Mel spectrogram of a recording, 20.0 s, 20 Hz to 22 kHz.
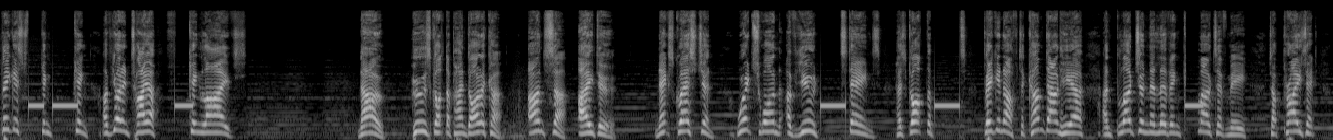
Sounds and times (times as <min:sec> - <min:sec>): Male speech, man speaking: 0:00.0 - 0:03.7, 0:05.4 - 0:09.2, 0:09.8 - 0:19.8
Speech synthesizer: 0:00.0 - 0:03.7, 0:09.9 - 0:14.0, 0:14.8 - 0:19.8.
